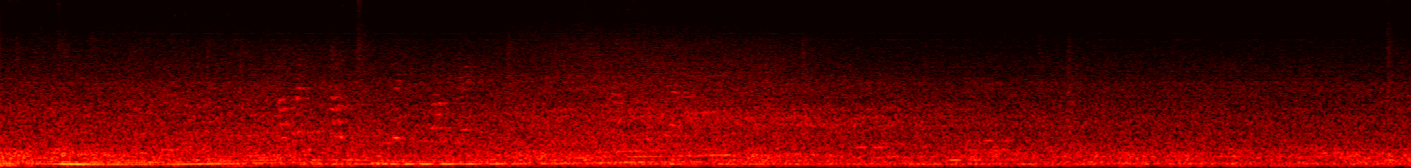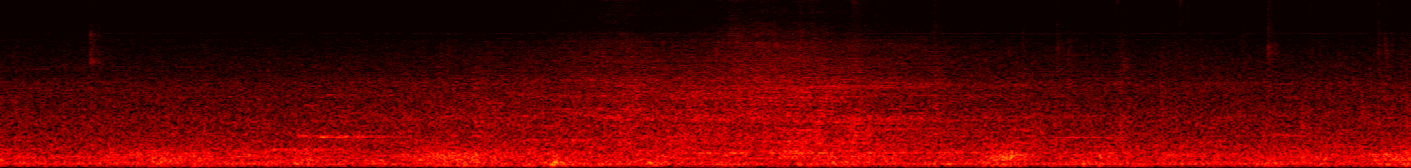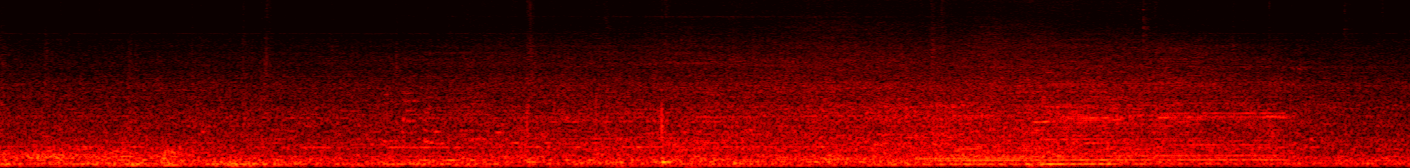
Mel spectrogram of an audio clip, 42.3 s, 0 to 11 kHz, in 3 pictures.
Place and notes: Bitan Rd., 新店區, New Taipei City - around the corner
Light rain, Thunder sound, Traffic Sound
Zoom H2n MS+ XY
28 July 2015, ~15:00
